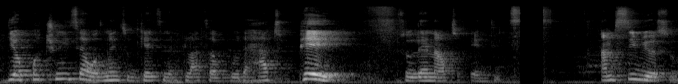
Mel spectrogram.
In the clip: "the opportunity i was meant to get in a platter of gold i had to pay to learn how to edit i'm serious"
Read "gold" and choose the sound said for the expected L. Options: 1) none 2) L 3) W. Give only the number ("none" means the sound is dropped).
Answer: 1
